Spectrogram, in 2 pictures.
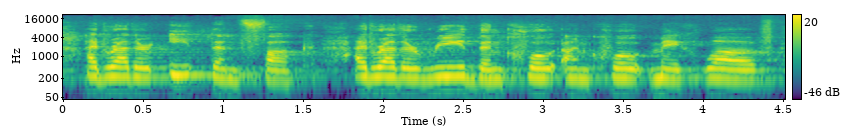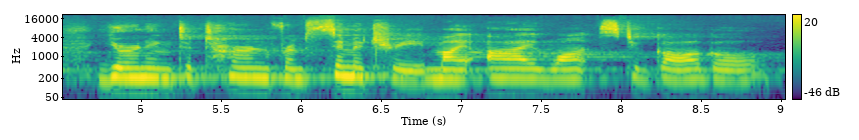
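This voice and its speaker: A monotone, flat delivery at a fairly slow pace, with an American accent and noticeable background noise. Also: woman. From New York. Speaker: poet. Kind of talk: poetry reading.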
